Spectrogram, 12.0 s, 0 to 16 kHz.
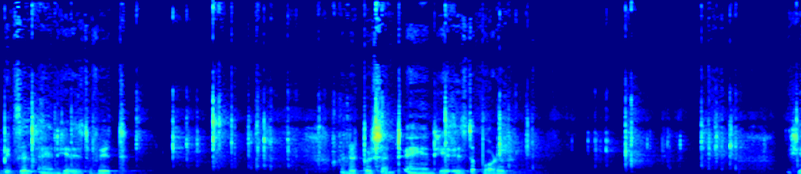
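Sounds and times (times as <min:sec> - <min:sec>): faint keyboard typing: 0:00.3 - 0:06.0, 0:06.6 - 0:12.0.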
